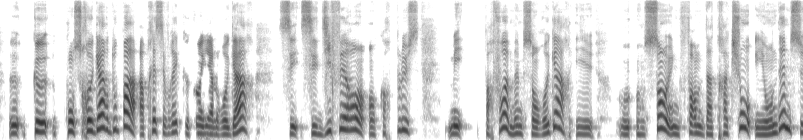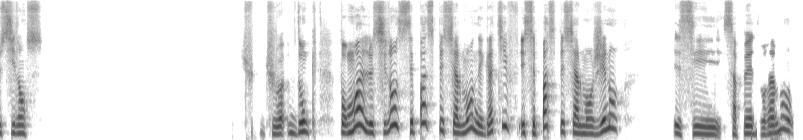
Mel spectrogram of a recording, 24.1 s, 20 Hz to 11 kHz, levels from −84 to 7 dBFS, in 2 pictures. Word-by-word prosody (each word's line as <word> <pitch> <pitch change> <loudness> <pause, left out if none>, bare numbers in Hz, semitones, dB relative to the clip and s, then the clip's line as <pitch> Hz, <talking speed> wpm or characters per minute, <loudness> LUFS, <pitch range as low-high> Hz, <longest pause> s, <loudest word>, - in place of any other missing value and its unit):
heu, 380 0 +2 0.2
que 225 -2 +5 0.2
qu'on 235 0 +5
se - - -5
regarde 270 +3 +5
ou 270 - -1
pas. 335 +4 +6
Après, 165 +10 0
c'est 235 -4 -7
vrai 210 +5 -1
que 190 -5 -9
quand 185 +3 -2
il 175 - +1
y 170 - +2
a - - +2
le 160 - -4
regard, 180 - +3 0.4
c'est 345 -2 -2
c'est 190 - -3
différent, 265 - +2
encore 165 +2 -8
plus, 255 -1 -4 0.4
mais 360 -1 +1 0.3
parfois, 325 - 0
même 180 +2 -1
sans 170 -1 -2
regard 205 - 0
et 165 -1 -6 0.4
on 160 -1 -3
on 160 -1 -7
sent 295 - +3
une 165 -1 -1
forme 180 +2 -1
d'attraction 180 - -1
et 155 0 -1
on 170 +5 +3
aime 320 -3 +4
ce 285 -10 -3
silence. 190 -1 -5 3.0
Tu - - -17 0.2
tu 175 - -9
vois, 175 +1 -1
donc, 210 +3 0 0.3
pour 200 -2 +1
moi, 370 - +6
le 210 -8 +2
silence, 220 - 0
c'est 230 -12 -1
pas 230 - 0
spécialement 250 - -1
négatif 230 - -2
et 200 - +1
c'est 200 0 -1
pas 340 +1 +3
spécialement 210 - -2
gênant. 255 - +1 0.8
Et 185 - -1
c'est 165 -1 -3
ça 165 - -5
peut 185 - -5
être 180 -1 +1
vraiment 190 - -2
205 Hz, 155 wpm, -22 LUFS, 175-270 Hz, 3.0 s, pas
